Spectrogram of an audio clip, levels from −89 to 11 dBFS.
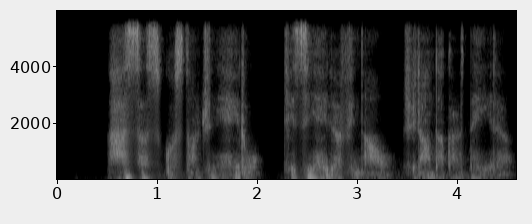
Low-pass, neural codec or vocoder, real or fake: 5.4 kHz; codec, 24 kHz, 0.5 kbps, DualCodec; fake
